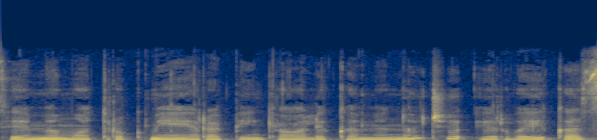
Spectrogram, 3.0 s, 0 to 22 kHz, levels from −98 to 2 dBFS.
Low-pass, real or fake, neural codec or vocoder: 14.4 kHz; real; none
